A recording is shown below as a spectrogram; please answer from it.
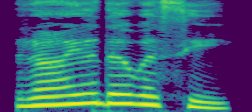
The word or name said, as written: ರಾಯದವಸಿ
